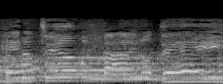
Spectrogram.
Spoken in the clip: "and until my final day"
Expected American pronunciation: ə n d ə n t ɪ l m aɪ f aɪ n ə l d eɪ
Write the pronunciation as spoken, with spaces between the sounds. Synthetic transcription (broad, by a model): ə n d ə t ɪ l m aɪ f aɪ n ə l d eɪ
